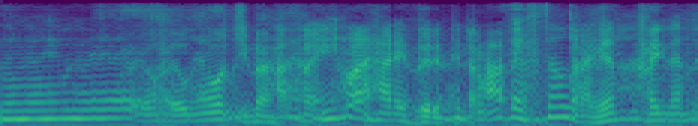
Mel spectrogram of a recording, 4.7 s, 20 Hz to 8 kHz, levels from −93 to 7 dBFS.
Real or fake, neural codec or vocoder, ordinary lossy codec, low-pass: fake; codec, 16 kHz, 0.5 kbps, FreqCodec, larger model; none; 7.2 kHz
